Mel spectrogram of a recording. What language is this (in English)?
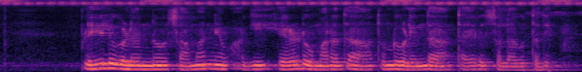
Kannada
